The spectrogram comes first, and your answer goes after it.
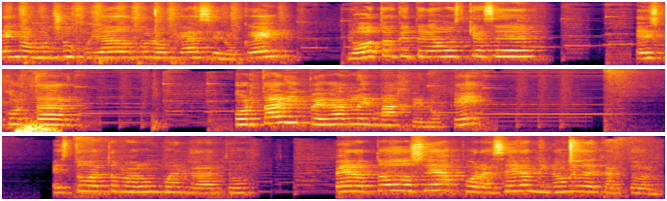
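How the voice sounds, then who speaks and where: A woman with an extremely high pitch and ordinary pitch variation speaks at a moderate pace, leaving long, frequent pauses. Her loudness swings widely, and clear music plays in the background. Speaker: streamer. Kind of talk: casual stream chat and tutorial. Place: home room.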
